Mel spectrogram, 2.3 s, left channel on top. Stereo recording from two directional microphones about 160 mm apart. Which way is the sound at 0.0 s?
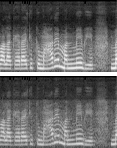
30° left (ahead or behind).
